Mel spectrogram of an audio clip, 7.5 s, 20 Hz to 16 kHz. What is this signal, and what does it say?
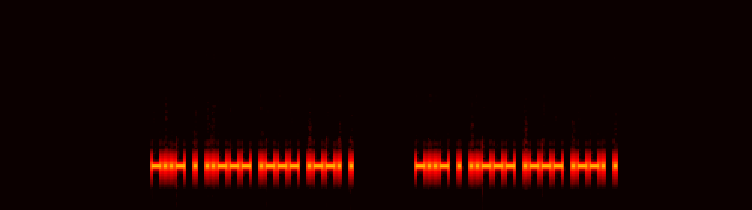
Morse code, heard as a keyed tone, about 40 wpm, 700 Hz. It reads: XE2JPE XE2JPE
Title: DXCC-100 Call Signs - 6 Characters - Repeated 2x - 40wpm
